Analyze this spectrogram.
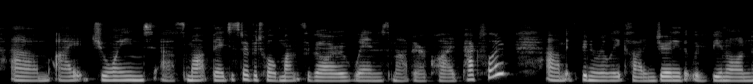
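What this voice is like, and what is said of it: Australian accent. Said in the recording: “As you can tell by my accent as well, I'm also located in Melbourne, Australia”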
